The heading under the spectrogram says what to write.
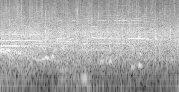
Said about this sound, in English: Even the woman who is planking managed to applaud.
